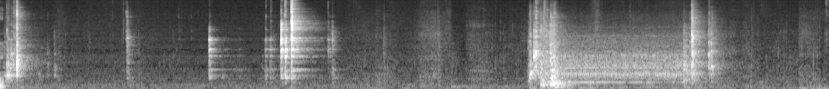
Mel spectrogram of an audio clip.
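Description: Quiet metallic clicks of loudspeaker rigging hardware, a splay link and a locking pin being released, the sharpest with a brief ring. A little past midway a steady hum sets in, lasts about two seconds and ends with a click.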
